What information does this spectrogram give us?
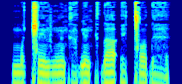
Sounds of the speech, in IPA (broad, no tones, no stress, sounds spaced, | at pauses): m ʌ ǁ ẽ v ŋ ã k a̤ ɠ ɛ̃ k ɗ a ʔ e̤ ǀ ɔ ɗ ɛ̤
